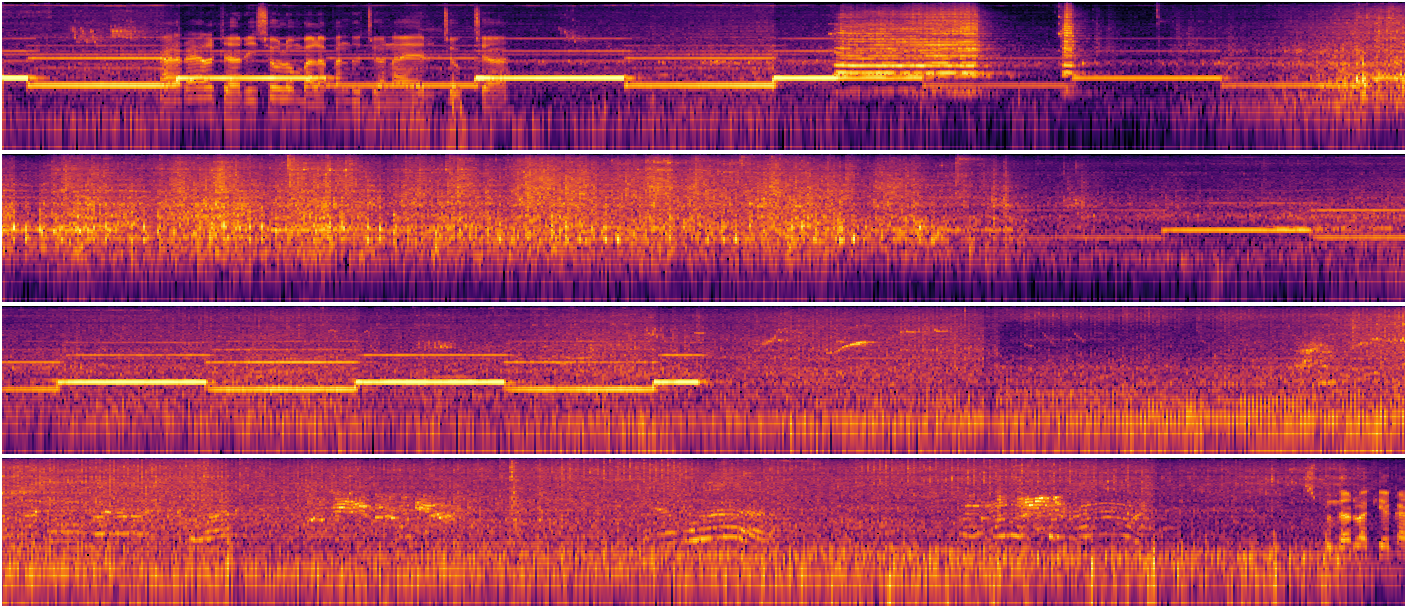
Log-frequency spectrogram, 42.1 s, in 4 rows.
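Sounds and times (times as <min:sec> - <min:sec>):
two-tone crossing alarm: 0:00.0 - 0:13.4, 0:17.5 - 0:26.5
low hum of approaching train: 0:00.0 - 0:42.0
train wheels rushing on rails: 0:07.8 - 0:20.1, 0:30.8 - 0:42.0.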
